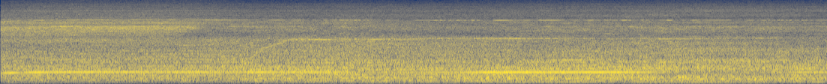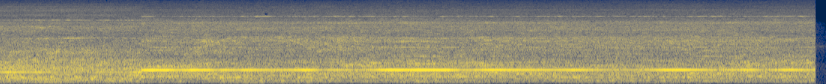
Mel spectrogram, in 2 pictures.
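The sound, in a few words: Vax Platinum SmartWash carpet washer running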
